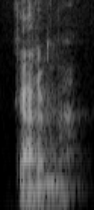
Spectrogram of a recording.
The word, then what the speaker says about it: karma: En sánscrito sería más o menos similar. Karma.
